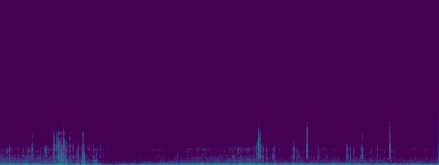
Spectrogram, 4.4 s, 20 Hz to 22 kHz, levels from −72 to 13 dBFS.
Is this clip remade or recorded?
remade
